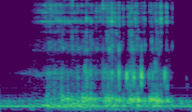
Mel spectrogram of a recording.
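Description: A person slurping a drink from a mug, a noisy sucking sip that starts about half a second in and lasts about a second and a half.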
